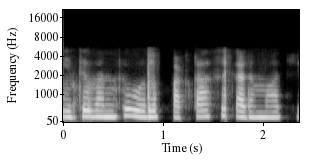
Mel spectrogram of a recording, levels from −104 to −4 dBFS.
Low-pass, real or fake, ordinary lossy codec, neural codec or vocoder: 5.4 kHz; fake; MP3, 48 kbps; codec, 24 kHz, 1.2 kbps, DualCodec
